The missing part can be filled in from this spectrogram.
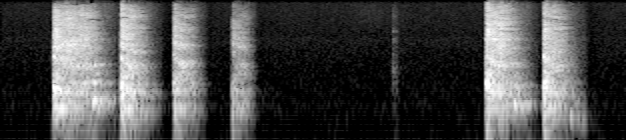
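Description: Six harsh coughs in two bursts, four then two, with a wet, rattly quality; phlegmy productive cough.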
